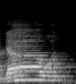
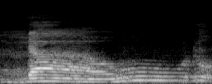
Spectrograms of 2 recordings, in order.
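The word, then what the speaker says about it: Dāwūdu: Makanya ketika antum dapatkan nama Daud, antum enggak boleh baca Daud. Salah. Tapi bacanya gimana? Daudu walaupun enggak ditulis wau.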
